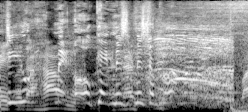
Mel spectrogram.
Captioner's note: audience jeers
